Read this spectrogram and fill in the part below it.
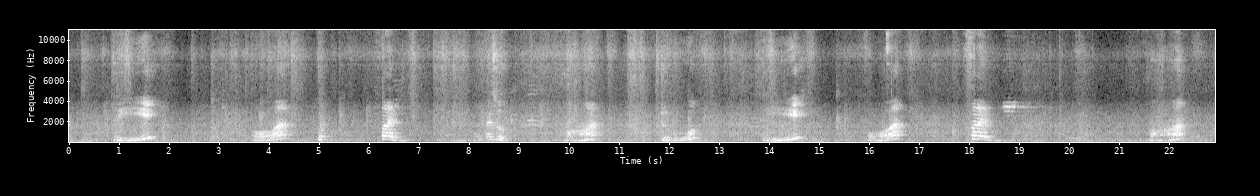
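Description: A woman speaks clearly into a microphone, saying short words one at a time.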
